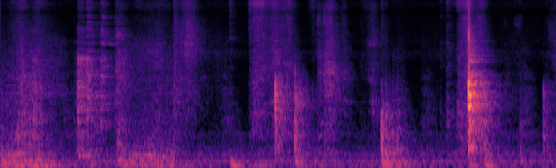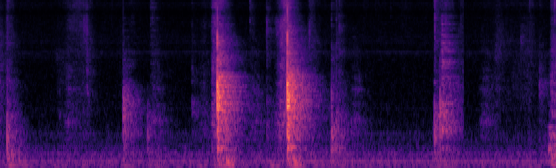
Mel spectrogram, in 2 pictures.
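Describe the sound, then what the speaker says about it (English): Irregular knife strikes chopping turnip on a cutting board, sharp taps spaced unevenly with quiet gaps, close by, with occasional light clatter. "we are going to cut these guys up a little bit so that it's a little bit easier for the blender"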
